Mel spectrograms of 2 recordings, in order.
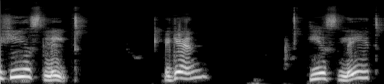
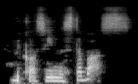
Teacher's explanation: the first clause has to be in a rising intonation and the second clause must be in a falling intonation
